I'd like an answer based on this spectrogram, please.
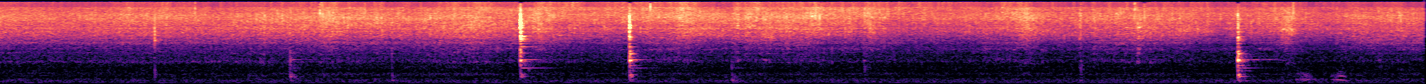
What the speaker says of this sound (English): I give the meat with the ingredients a really good stir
